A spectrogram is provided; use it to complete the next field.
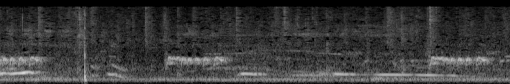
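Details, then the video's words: Several zebra doves calling together. Brief rattling trilled coos are mixed with lower, slowly falling whistled notes from other birds, over steady background noise. "Merbok kampung bunyi ramai"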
